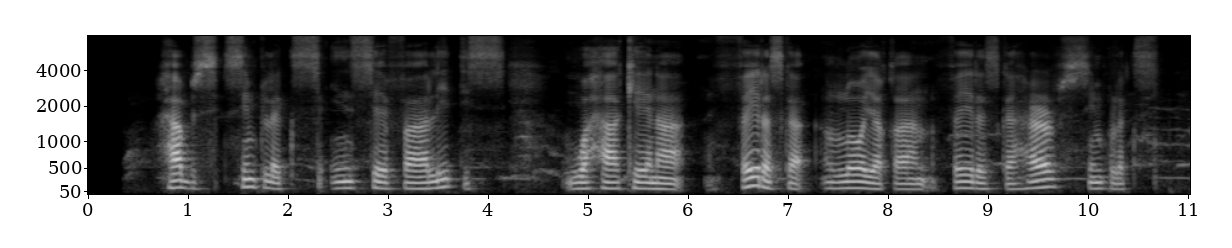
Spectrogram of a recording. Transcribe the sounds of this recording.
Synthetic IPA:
hɐbsːɪmplɛksɪnsɛfalɪt̪ʰɪs | wɑħɑːkʰɛːnaː | fɛjɾɐskʰɐlɔːjɑqɑːnfɛjɾɐskʰɐɦɐɾbsɪmplɛks

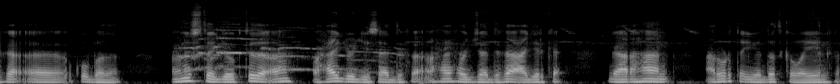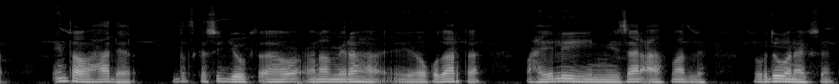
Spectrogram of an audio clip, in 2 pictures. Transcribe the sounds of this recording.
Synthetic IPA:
kʰɐ̰kʰʊbɐðɐn | ʕʊnɪst̪ʰɐt͡ʃɔːɡt̪ʰɐðɐʔɐhwɑħɑjt͡ʃɔːt͡ʃɪsaːd̪ɪ̰ħɑjħɔːt͡ʃɪsaːd̪ɪfaːʕɑt͡ʃɪrkʰɐ | ɡaːɾɐɦaːnʕɑɾuːrt̪ʰɐijɞd̪ɐd̪kʰɐwɑjɛːlkʰɐ̰ | ʔɪnt̪ʰɐwɑħɑːɖɛːr | d̪ɐd̪kʰɐsɪt͡ʃɔːɡt̪ʰɐɐʕʊ̰namɪɾɐɦɐḭjɔqʊðaːrt̪ʰɐ | wɑħɑjlɛːjɪhiːnmiːs̬aːnʕɑ̰ːfɪmaːd̪lɛ | hʊːrd̪ʊwɐnaːɡsɐn

